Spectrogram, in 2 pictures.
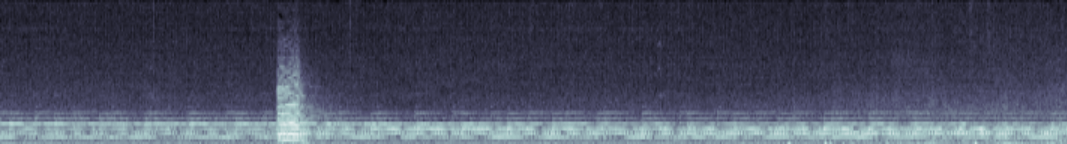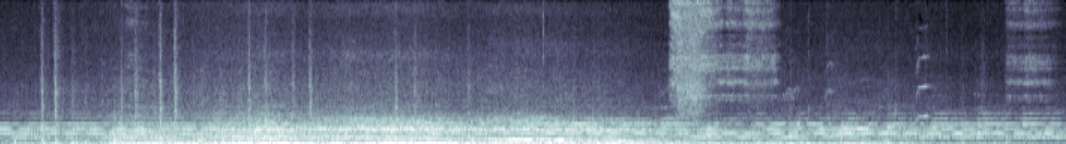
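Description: A level crossing alarm sounds steadily while a NSW TrainLink H-set double-deck electric train approaches and passes. The train's running noise swells from about halfway and is loudest near two-thirds through, with a falling whine. A brief sharp blip comes about four seconds in.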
